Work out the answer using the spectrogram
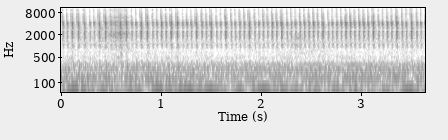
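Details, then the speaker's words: Kubota KX033-4 excavator, ~1000 hours, outdoors around 45°F, started right after fuel filter change, bubbles still clearing: steady low diesel idle, even beat, no hunting; normal idle. "This thing always starts right up after a fuel filter change."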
